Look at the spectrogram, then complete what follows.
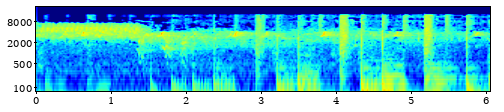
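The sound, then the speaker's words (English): Several male birds sing and chirp at once in a busy dawn chorus at a cemetery as it gets light, with bright overlapping trills and tweets, joined by intermittent low thumps and rustles. “the dawn chorus, when one by one, male birds begin singing as it gets light, to attract females and mark their territory, in what is probably nature's sweetest symphony.”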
